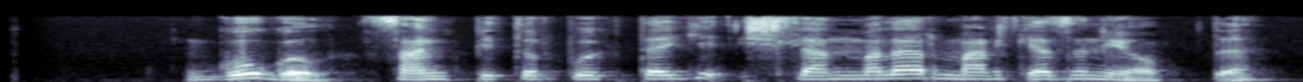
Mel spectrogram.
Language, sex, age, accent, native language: Uzbek, male, 18-24, Namangan, Uzbek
